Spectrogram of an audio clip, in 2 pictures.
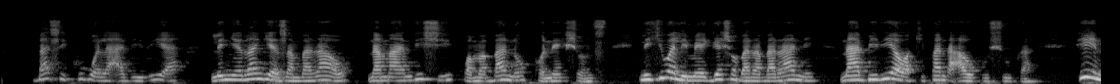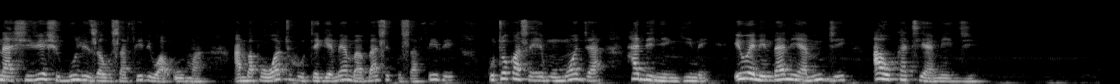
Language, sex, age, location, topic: Swahili, female, 25-35, Nairobi, government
